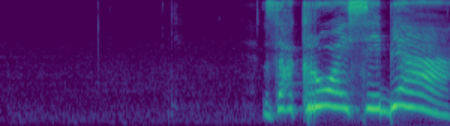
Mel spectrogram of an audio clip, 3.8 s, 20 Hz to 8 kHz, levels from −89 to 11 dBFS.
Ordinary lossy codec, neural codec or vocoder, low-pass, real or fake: none; none; none; real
